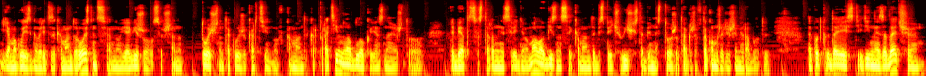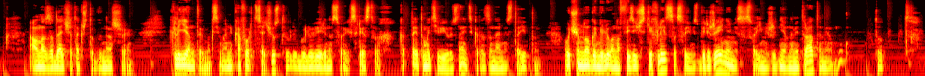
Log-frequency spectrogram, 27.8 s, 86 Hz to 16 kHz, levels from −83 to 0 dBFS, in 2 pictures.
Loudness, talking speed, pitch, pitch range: -17 LUFS, 185 wpm, 80 Hz, 80-90 Hz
